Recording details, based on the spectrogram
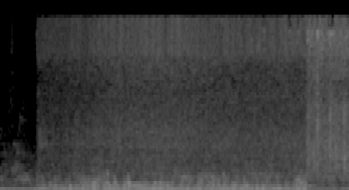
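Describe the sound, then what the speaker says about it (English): Celery and onion sizzle in a pan used earlier to cook the meat, a steady close hiss and crackle for the whole stretch, with faint low kitchen sounds underneath. "I'm going to go ahead and saute these together in the pan that I cooked the meat in"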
